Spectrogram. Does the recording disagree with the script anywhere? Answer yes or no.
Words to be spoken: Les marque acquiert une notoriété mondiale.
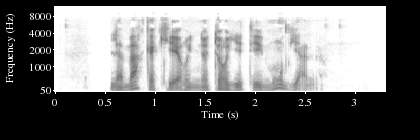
yes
